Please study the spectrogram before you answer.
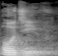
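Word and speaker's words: ogive: अब ओजीव ओजीव जो word है असली में ये प्रोनाउंसिएशन होगी, इसकी प्रोनाउंसिएशन क्या होगी? ओजीव। ये एक्चुअल वर्ड ओगी से बना है।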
